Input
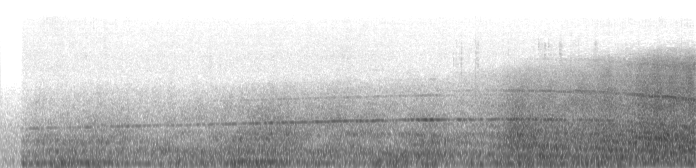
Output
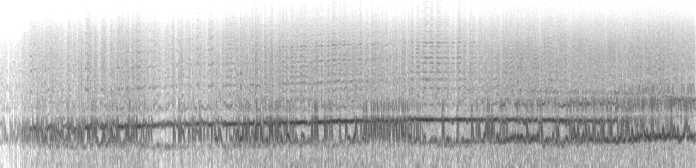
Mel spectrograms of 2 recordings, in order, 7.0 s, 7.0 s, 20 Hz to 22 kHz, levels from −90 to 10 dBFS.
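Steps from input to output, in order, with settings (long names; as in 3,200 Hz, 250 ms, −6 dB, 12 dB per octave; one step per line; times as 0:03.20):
three sine waves on the formant tracks
Butterworth high-pass 480 Hz 96 dB per octave
tilt shelving filter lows +7.5 dB
comb filter 1 ms, depth 92%
brickwall limiter −24.5 dBFS, peak gain reduction 20.5 dB
automatic gain control gain up to 3.5 dB
log-companded quantiser 4 bits
high-frequency loss of the air 71 metres
single-tap delay 148 ms −6.5 dB
level +4 dB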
